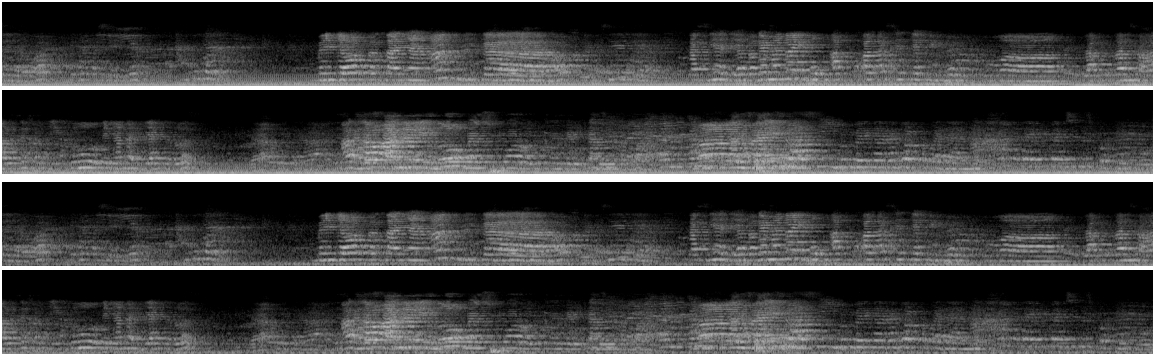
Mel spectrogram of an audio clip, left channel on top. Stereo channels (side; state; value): left; noise; hum, 2 dB below the sound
